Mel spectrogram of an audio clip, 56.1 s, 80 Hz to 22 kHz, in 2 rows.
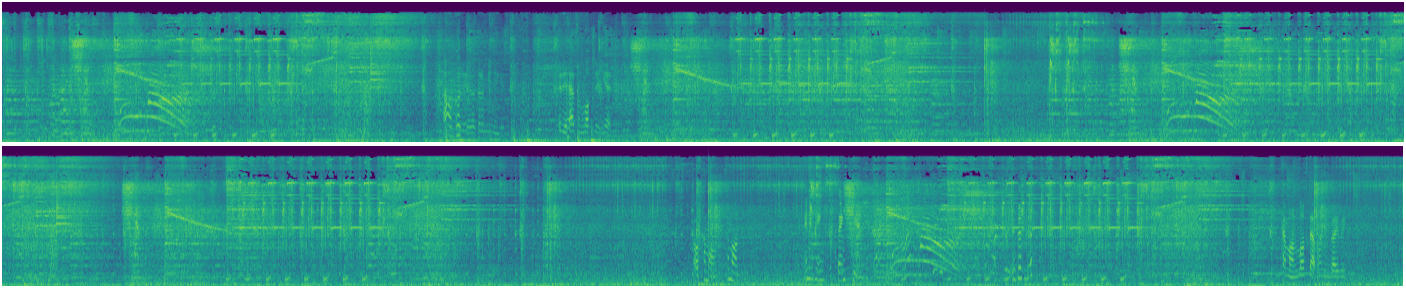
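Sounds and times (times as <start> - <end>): slot machine bonus music: 0.0 - 56.0.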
